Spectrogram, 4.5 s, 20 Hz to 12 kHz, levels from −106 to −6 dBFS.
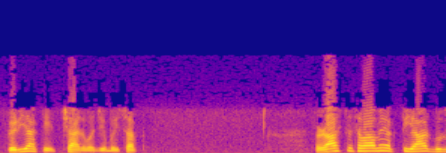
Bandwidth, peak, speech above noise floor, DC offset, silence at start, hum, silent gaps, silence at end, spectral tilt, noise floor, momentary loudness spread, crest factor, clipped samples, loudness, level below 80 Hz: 8 kHz; 0 dBFS; 35 dB; under 0.1%; 0.1 s; none; none; 0 s; -7.5 dB/octave; -49 dBFS; 7 LU; 16 dB; under 0.1%; -15 LUFS; -54 dBFS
